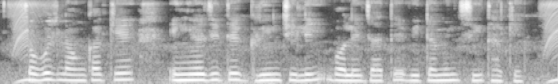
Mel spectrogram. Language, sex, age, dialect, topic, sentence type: Bengali, female, 18-24, Standard Colloquial, agriculture, statement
